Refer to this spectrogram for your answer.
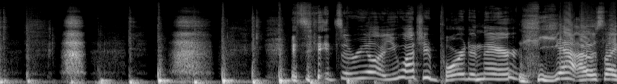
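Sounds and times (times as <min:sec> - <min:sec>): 
voice imitating heavy breathing of running men: 0:00.0 - 0:03.0
soft thumps: 0:00.0 - 0:04.6
speech: 0:02.9 - 0:06.1.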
